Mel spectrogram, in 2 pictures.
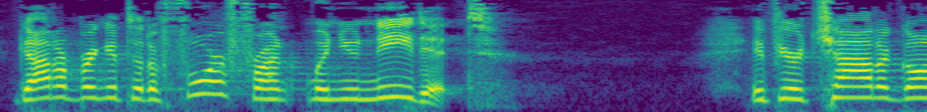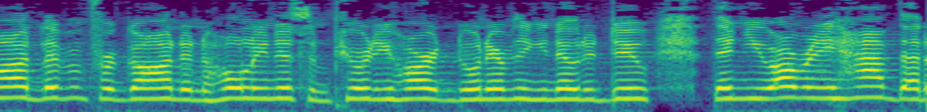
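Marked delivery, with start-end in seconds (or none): none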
